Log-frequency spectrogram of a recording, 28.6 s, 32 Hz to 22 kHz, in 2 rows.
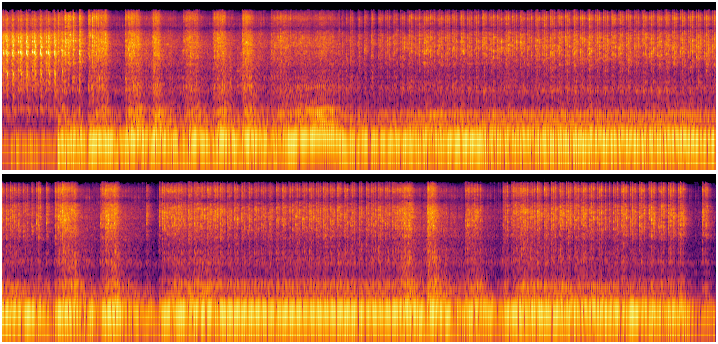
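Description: Harley-Davidson Sportster 883's Evolution V-twin running on choke just after starting, now firing again after a no-spark fault. A steady idle with a brief rev about six seconds in.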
